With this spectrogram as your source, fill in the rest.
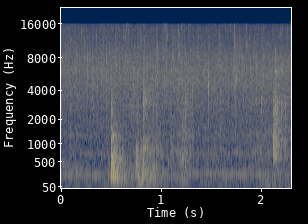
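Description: Eggs frying in a pan, a steady close sizzle with soft scrapes and stirs at a few points, no voices.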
